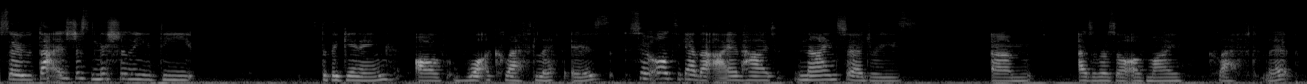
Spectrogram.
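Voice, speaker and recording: Long, frequent pauses break up this speech in an English accent, and room echo is audible. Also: woman, fairly slow pace. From England. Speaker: vlogger. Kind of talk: personal vlog, medical history. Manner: hesitant with fillers.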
